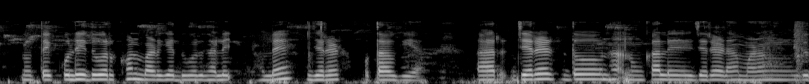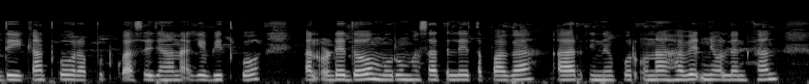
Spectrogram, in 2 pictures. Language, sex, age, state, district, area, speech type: Santali, female, 18-30, Jharkhand, Seraikela Kharsawan, rural, spontaneous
